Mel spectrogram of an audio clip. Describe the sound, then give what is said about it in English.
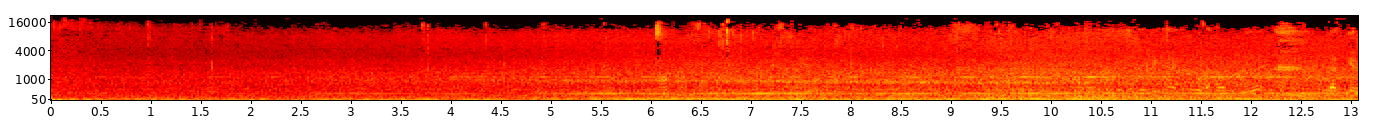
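Motor running, probably a boat on the Illinois and Michigan canal at LaSalle, a steady low droning hum under gusty wind noise and people talking. “Oh, there is a motor. You can hear the motor going.”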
